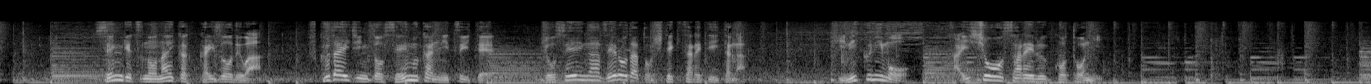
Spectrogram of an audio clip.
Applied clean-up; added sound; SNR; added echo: none; none; none; none.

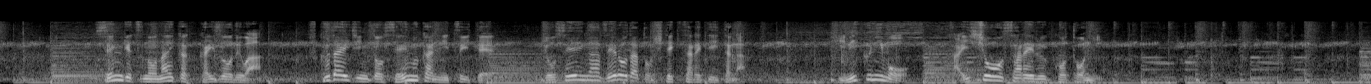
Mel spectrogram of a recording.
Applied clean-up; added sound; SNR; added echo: none; Frog; 15 dB; none.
